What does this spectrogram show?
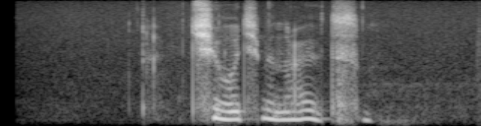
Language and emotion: Russian, neutral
